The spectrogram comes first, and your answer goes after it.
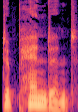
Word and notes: dependant: American English

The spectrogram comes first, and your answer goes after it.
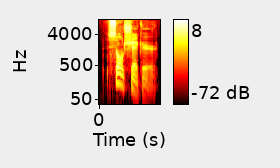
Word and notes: saltshaker: British English

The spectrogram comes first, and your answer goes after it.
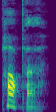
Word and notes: popper: British English

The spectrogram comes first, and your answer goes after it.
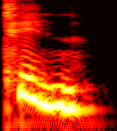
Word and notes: tin: British English

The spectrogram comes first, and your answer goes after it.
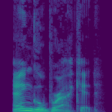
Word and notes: angle bracket: American English

